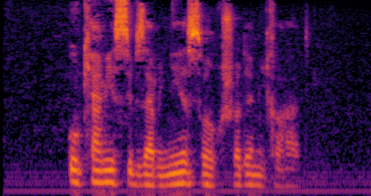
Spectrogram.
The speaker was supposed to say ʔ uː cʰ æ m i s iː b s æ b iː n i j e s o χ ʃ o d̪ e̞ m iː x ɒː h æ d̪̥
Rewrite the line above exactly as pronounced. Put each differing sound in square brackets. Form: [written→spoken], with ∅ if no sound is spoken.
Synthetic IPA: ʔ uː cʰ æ m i s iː b [s→z] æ b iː n i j e s o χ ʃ o d̪ e̞ m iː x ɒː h æ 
